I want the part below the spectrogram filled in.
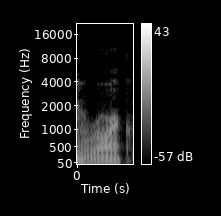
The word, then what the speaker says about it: Roark: And yes, he does pronounce it that way. We're not saying Roark wrong. He does say Roark.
